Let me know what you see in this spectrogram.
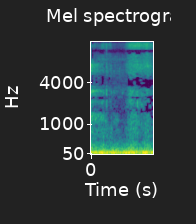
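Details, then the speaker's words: Sleeping bully-breed dog snoring: a low, fluttering rumble in a quiet room. "If y'all do hear it snoring, that is my dog. I have a bully, his name is Papa, and he's back, and y'all will be meeting him eventually."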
